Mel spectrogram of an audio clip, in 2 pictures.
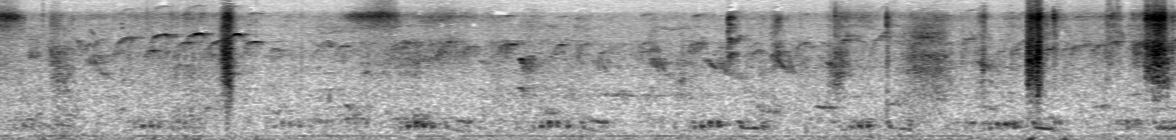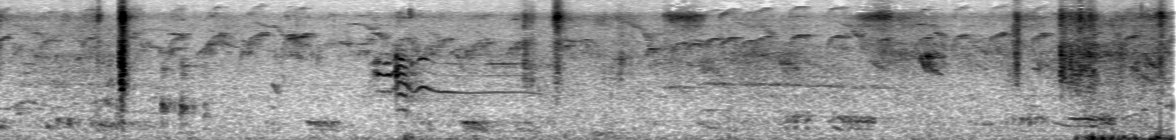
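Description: Faint outdoor birdsong: low calls repeating again and again, with scattered higher chirps and a few sharp clicks. A low rumble comes in near the end.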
